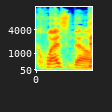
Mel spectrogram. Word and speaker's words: Quesnel: It's the way I was gonna call it Quesnel. – That's what it is. – Yeah. – There's a silent S in there.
